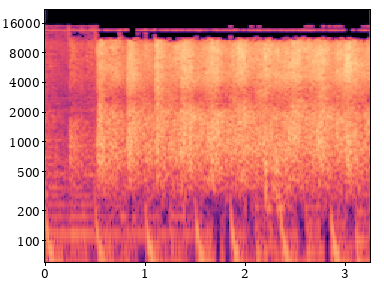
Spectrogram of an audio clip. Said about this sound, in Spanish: Aplausos ayer en Turquía tras firmar Rusia y Ucrania, aunque por separado, eso sí, un acuerdo para desbloquear la salida de 22.000 millones de toneladas de trigo, de maíz y de otros cereales.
